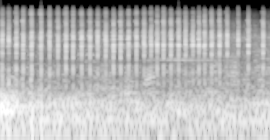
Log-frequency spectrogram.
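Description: A toy gun, sold as a souvenir at Rizal's house, is spun and gives off a rapid, steady rattle of loud clicking, with voices in the background.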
